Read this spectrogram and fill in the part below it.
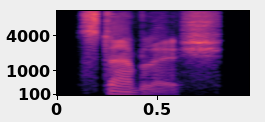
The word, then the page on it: stablish: British English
